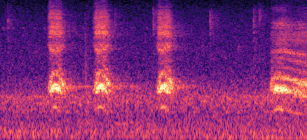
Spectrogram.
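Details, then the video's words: Backyard American crows from a family group exchanging calls: three loud harsh caws roughly half a second apart, then a longer, drawn-out rasping caw after a pause. "American Crows Calling"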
